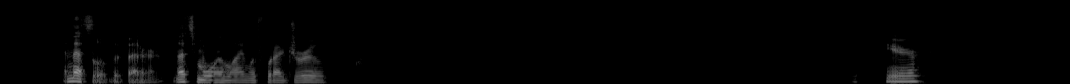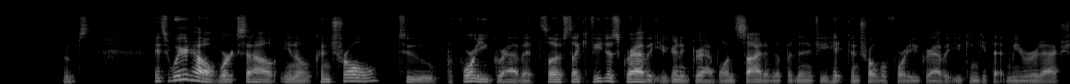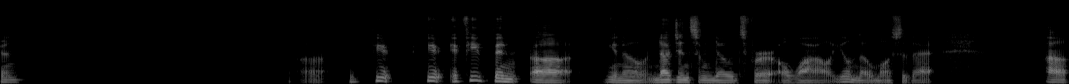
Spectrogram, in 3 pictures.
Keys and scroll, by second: 2.0 super+=, 2.9 space, 4.6 a, 18.0 super+z.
